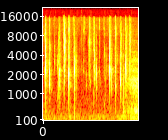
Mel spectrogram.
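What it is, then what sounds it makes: Small paint tin with thin, fluid paint. A tin of Humbrol 24 yellow enamel model paint is shaken, and the thin, fluid paint can be heard moving inside as a quick series of sharp, bright clicks and sloshing ticks. It is being compared with a tin of Humbrol 19 bought at the same time, which is so thick it sounds solid when shaken. The 24's consistency is judged perfect for painting.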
